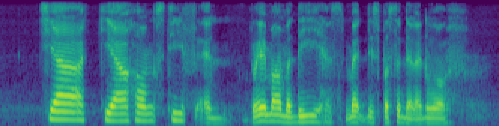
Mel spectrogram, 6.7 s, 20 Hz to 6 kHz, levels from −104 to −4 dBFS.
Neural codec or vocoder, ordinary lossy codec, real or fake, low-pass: codec, 16 kHz, 16 kbps, FunCodec, trained on LibriTTS, 50 frames a second; none; fake; 5.4 kHz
